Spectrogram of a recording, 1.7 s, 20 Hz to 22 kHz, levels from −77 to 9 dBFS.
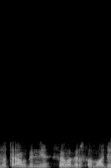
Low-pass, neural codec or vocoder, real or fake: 3.6 kHz; vocoder, 22.05 kHz, 80 mel bands, HiFi-GAN; fake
